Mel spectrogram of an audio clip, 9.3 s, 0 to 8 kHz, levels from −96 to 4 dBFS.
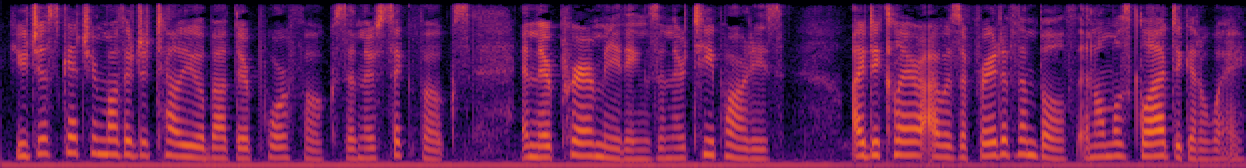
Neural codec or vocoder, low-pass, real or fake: none; 7.2 kHz; real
